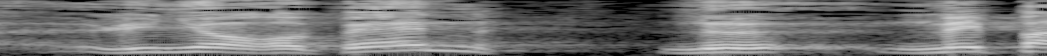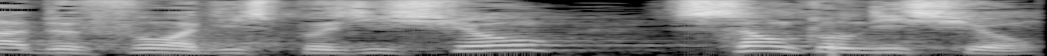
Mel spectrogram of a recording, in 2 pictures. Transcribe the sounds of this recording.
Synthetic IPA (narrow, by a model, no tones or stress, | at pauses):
lynjɔ̃øʁɔpeɛnː | əmɛpad̪əfɔ̃ad̪ispozisjɔ̃ | sɑ̃kɔ̃d̪isjɔ̃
